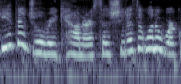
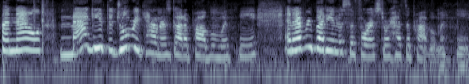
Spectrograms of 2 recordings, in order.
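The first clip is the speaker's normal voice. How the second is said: plain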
